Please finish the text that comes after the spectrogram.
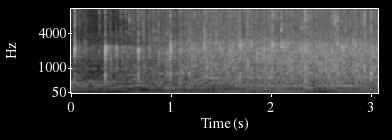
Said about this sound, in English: There's three. Is there anybody else that says, I wanna know Jesus? I wanna know Jesus. Can we give it up for these three?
